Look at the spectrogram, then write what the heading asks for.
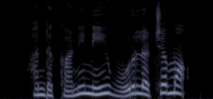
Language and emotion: Tamil, surprised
